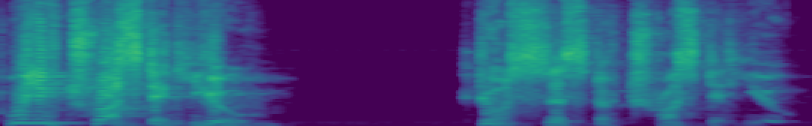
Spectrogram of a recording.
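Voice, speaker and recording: Bitter, scrawny old immortal doctor voiced by a man, bright and sharp, slow and swinging in pitch. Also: big pitch swings, gravelly, full character voice. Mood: furious. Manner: furious, accusing. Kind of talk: live dramatic script reading.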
